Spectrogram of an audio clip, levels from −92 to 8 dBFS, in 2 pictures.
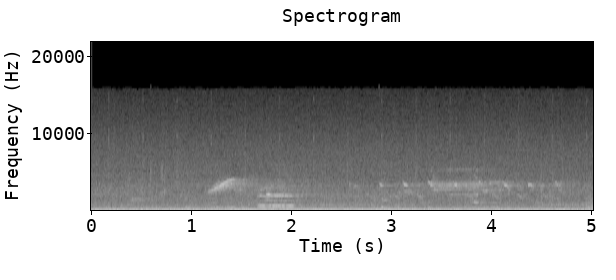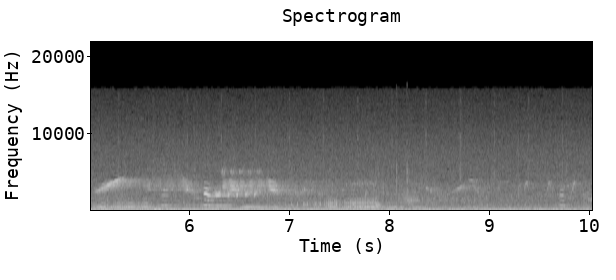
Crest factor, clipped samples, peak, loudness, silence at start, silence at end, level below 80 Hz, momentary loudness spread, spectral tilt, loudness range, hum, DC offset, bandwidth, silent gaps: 16 dB; under 0.1%; -6 dBFS; -22 LUFS; 0 s; 0 s; -24 dBFS; 8 LU; -4.5 dB/octave; 2 LU; none; under 0.1%; 15 kHz; none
